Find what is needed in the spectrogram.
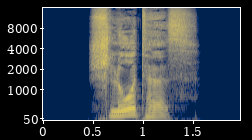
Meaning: genitive singular of Schlot
- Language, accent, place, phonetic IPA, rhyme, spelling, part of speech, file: German, Germany, Berlin, [ˈʃloːtəs], -oːtəs, Schlotes, noun, De-Schlotes.ogg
